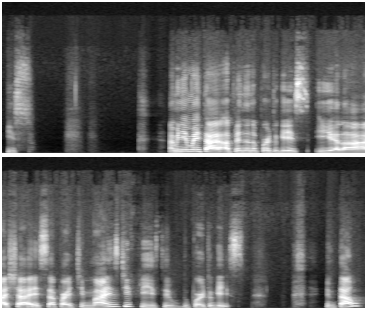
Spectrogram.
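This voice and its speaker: Chatty woman teaching, smooth higher voice. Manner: chatty, laughs often, repeats words slowly. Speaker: language teacher. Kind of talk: casual video lesson.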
